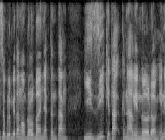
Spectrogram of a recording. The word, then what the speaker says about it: JZY: huruf j j&w jz y benarkan nah ini dibacanya gizi tapi kok bisa namanya 3G doang karena kalau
